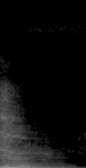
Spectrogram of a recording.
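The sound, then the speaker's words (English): A single yawn from a tired person: a breathy, voiced exhale that starts fairly full and trails off softly over about a second, with no talking. “We fucking keep yawning for it, dude.”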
